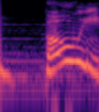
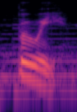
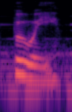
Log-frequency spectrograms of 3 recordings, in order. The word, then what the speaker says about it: Bowie: no warning he pulls out this huge Rusty Bowie knife it's actually pronounced buoy what no it's like the last name like David Bowie different last name buoy are you just messing with me no that's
